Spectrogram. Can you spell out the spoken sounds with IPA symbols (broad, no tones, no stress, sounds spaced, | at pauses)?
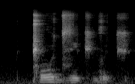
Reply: ǁ o d͡z i t͡ʃ ɡ ʊ t͡ʃ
